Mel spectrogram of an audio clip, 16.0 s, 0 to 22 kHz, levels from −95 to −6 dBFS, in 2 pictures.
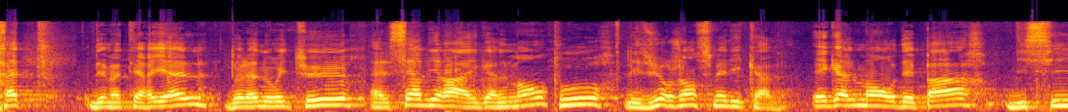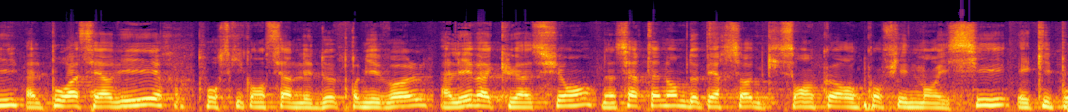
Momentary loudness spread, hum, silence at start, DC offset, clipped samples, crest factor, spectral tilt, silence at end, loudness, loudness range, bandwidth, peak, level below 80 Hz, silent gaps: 5 LU; none; 0 s; under 0.1%; under 0.1%; 10 dB; -5.5 dB/octave; 0 s; -11 LUFS; 2 LU; 11.5 kHz; 0 dBFS; -40 dBFS; none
